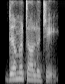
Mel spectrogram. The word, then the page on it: dermatology: Indian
